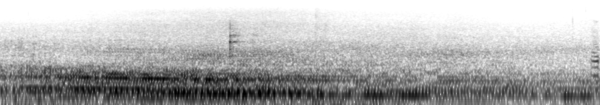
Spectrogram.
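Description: Road traffic from the adjacent highway: a vehicle's engine and tyres pass by, swelling over the first couple of seconds and fading slowly, loud enough to be called noisier than a Walmart. A brief thin high tone sounds about three seconds in.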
